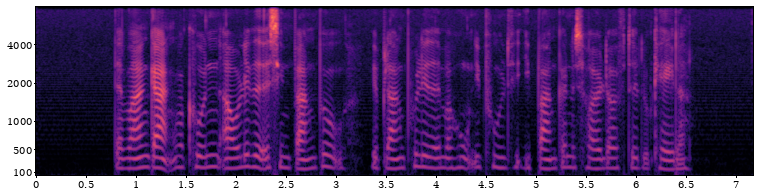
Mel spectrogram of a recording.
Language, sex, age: Danish, female, 67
